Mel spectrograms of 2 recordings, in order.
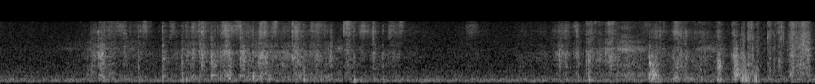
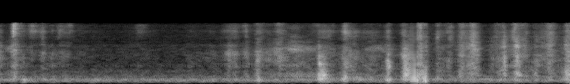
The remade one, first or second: second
